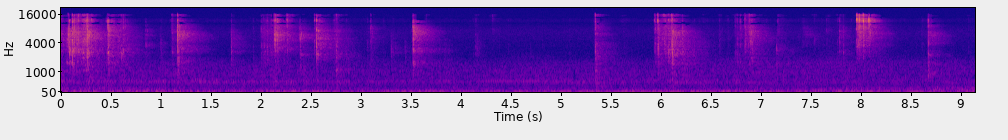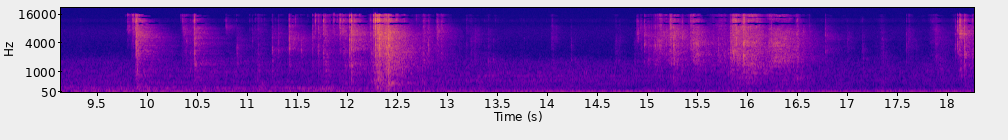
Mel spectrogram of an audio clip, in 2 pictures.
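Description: Plastic parts click and scrape under a man's hands, close by.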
